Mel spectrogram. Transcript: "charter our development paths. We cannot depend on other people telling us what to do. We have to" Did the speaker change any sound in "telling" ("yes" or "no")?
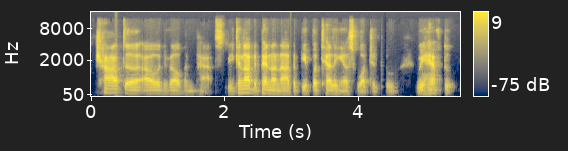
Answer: no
